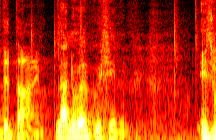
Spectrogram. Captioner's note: speaking spanish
